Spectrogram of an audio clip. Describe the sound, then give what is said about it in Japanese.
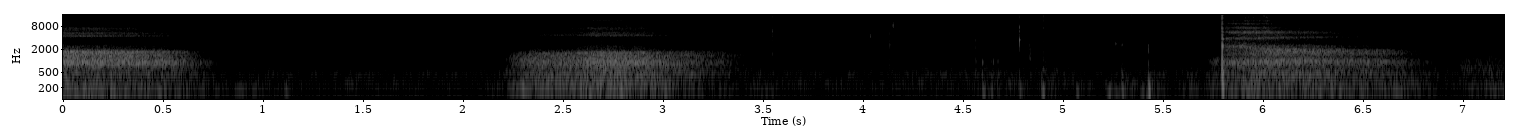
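Soft breathing very close to the microphone: three slow, airy breaths that swell and fade with long pauses between them. The sound is very quiet, with a few small mouth clicks in the gaps. “私の呼吸、聞こえますか？”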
